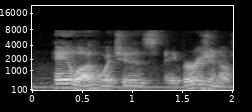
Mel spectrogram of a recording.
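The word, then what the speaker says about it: Lá: which is three words la which is the word for day la which is a version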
